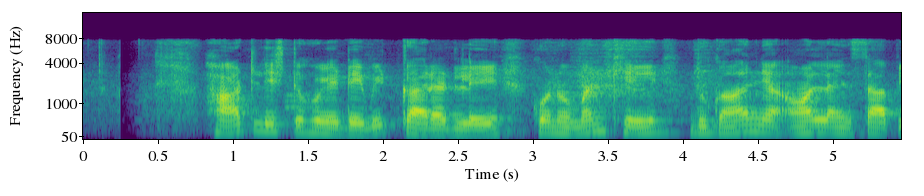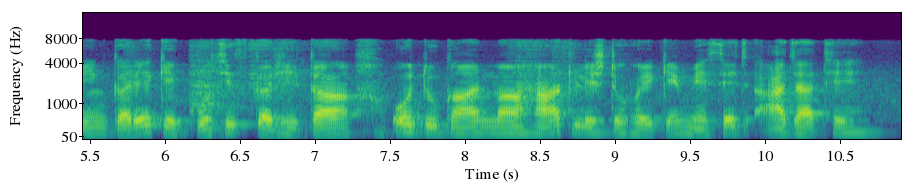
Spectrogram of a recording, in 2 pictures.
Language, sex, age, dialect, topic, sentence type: Chhattisgarhi, male, 18-24, Western/Budati/Khatahi, banking, statement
